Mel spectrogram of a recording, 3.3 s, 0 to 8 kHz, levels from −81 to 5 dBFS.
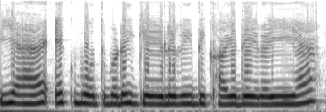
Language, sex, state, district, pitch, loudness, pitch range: Hindi, female, Uttar Pradesh, Saharanpur, 225 Hz, -9 LUFS, 220-245 Hz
